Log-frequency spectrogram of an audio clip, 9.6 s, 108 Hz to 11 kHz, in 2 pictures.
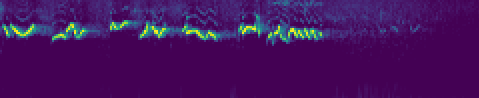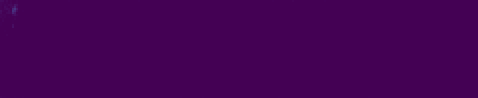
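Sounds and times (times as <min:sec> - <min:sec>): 
Rose-breasted grosbeak song: 0:00.0 - 0:06.4.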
